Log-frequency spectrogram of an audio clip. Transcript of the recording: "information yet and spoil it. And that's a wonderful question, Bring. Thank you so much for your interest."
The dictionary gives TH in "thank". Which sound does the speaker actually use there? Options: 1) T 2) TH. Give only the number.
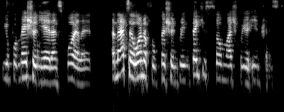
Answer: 2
